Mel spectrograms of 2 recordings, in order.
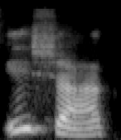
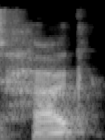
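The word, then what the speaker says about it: Is'haq: AK cuz I think it's Isach not okay. It's actually it's hag I S apostrophe H AQ.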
